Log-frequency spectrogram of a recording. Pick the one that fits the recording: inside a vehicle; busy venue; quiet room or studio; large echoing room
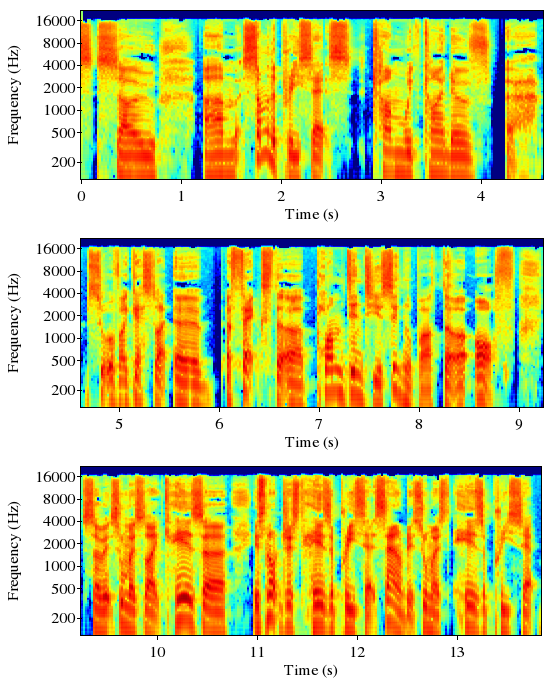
quiet room or studio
